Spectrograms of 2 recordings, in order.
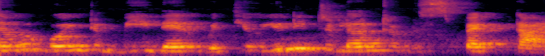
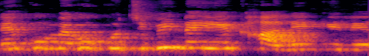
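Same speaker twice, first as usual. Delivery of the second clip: put-on sweet, pleading little-child voice; 5 semitones higher than usual. Imitating the teacher asking for a sweet at breakfast: imitating Krishna Guruji as sweet child. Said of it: "like a sweet child, my Guruji will say".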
